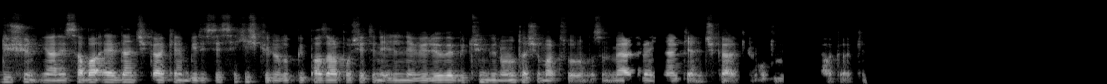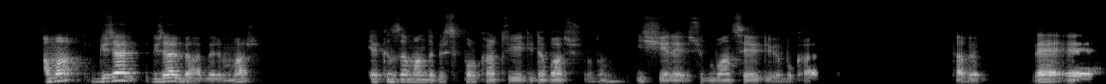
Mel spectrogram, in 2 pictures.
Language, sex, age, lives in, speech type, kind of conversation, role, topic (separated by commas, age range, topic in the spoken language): Turkish, male, 30-34, Bulgaria, conversation, unstructured, none, Bir hobini bırakmak zorunda kaldığında neler hissettin?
